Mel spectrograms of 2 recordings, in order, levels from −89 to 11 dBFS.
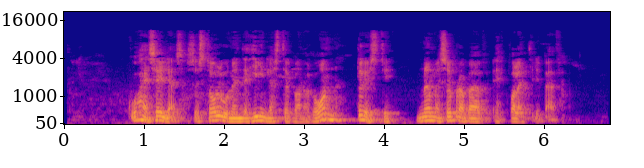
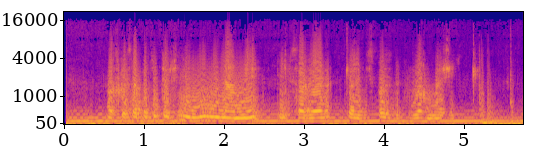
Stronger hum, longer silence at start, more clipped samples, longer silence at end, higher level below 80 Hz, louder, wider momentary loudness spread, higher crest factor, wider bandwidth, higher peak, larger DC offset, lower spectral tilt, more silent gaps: neither; first, 0.8 s vs 0.05 s; neither; first, 0.65 s vs 0 s; second, -46 dBFS vs -22 dBFS; second, -17 LUFS vs -10 LUFS; first, 14 LU vs 8 LU; first, 16 dB vs 8 dB; second, 11 kHz vs 16 kHz; about the same, -2 dBFS vs 0 dBFS; neither; about the same, -6.5 dB/octave vs -6.5 dB/octave; neither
